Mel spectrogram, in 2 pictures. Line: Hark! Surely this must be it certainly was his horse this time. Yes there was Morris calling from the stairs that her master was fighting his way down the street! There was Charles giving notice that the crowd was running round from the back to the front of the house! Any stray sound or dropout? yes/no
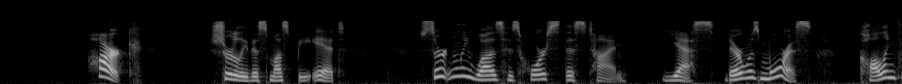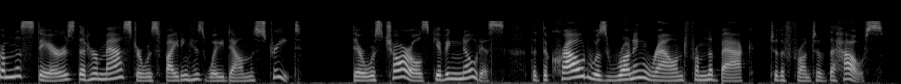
no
